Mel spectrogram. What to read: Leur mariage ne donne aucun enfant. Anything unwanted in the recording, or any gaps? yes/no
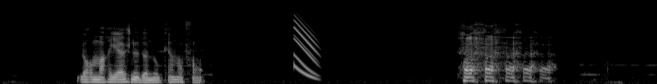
yes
